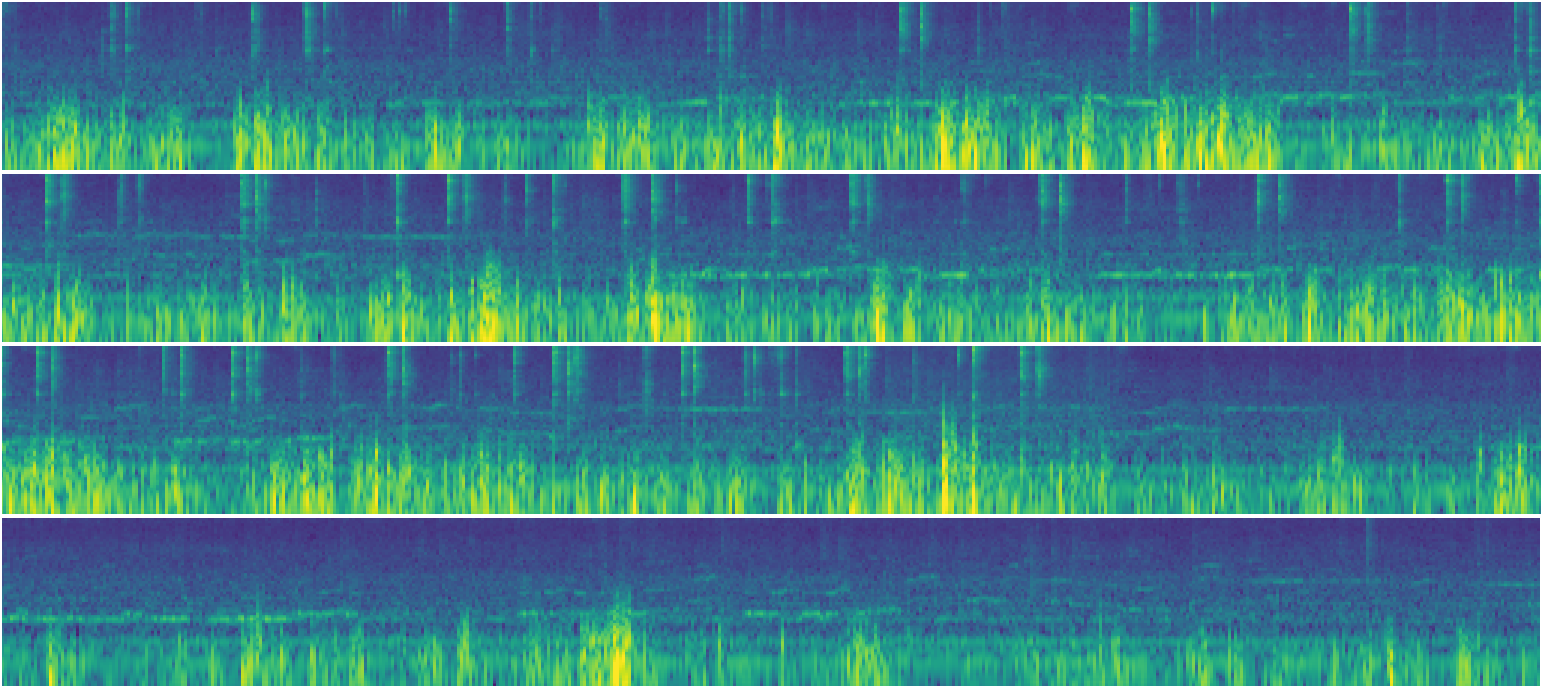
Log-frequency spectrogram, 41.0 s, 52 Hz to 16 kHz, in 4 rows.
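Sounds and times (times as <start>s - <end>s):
metal engine parts clicking: 0.0s - 27.6s
steady low hum: 0.0s - 41.0s.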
